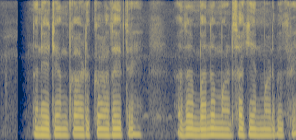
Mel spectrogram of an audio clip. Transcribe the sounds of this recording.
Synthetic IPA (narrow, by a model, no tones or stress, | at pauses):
naːneʈijemkaːɾɖkɐɭd̪ɐjt̪ɾe | ɐd̪ɐnbɐnːɐmaːɖsaːkieːnːmaːɽbeːkɾe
